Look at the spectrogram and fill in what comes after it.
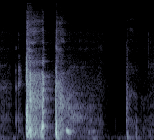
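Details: Two short, harsh coughs close together at bedtime while falling asleep, then faint breathing; a brief dry-sounding cough.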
